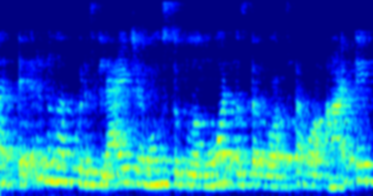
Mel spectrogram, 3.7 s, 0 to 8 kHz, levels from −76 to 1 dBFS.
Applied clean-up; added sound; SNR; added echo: neural separator model SepFormer DNS4.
